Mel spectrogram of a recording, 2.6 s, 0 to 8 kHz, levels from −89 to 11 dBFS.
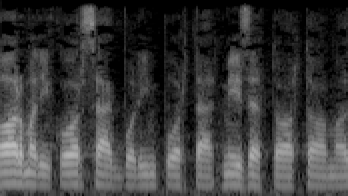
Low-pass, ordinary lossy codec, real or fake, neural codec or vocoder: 7.2 kHz; none; real; none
